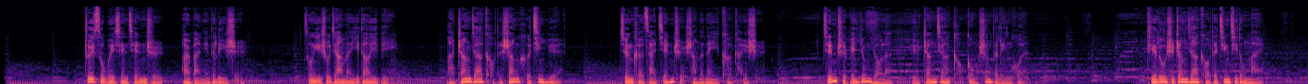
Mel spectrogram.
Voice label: 男国 纪录片; 非遗剪纸

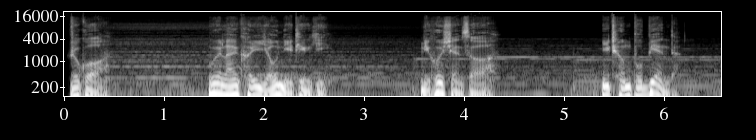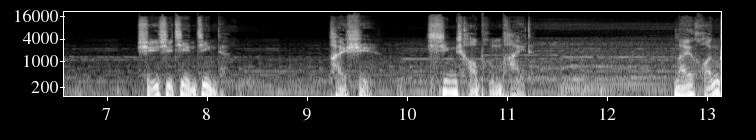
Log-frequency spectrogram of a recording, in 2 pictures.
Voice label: 男 大音 形象宣传片; 走心企业形象片样音; 环科园

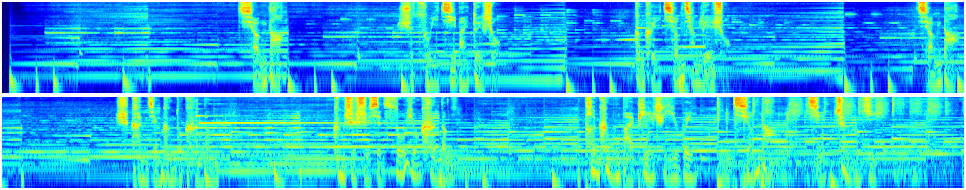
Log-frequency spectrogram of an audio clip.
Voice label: 男国 沉稳烟嗓 汽车; 坦克500

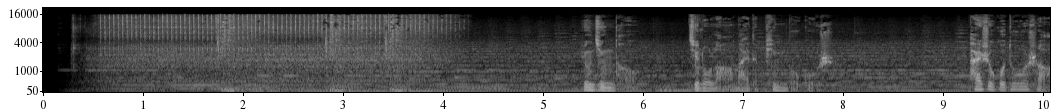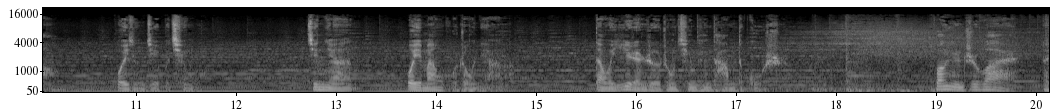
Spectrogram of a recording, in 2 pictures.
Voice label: 男 走心素人; 素人风格男声

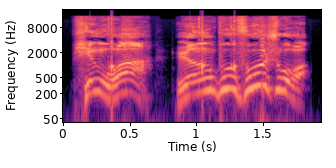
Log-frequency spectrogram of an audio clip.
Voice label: 天津方言 男 大爷 天津话; 方言配音; 天津方言 男375大音 跳水大爷 天津话

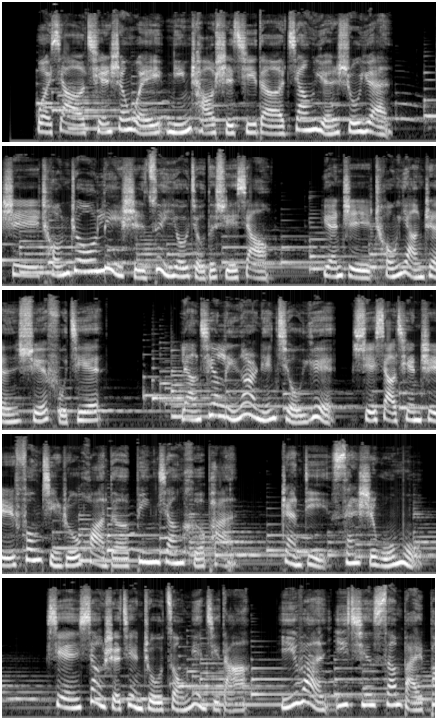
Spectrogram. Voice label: 女国 解说词 小学; 崇州学府街小学

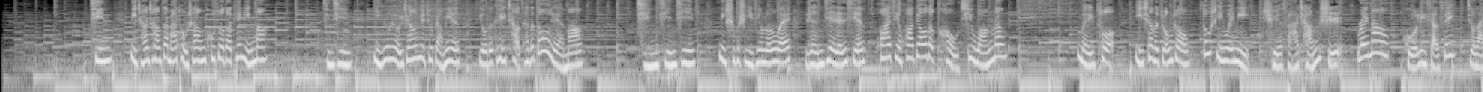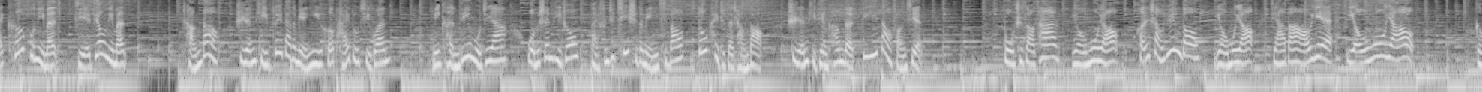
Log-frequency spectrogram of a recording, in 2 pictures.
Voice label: 女 国 大音 诙谐幽默; 蒙牛优益C

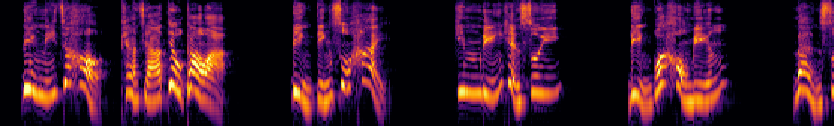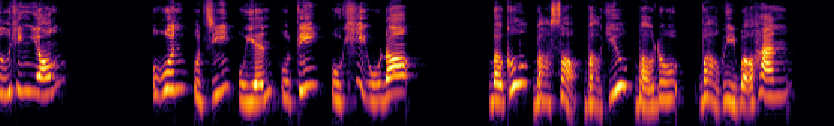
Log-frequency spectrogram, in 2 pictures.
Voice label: 闽南语 女 闽南语试音 龙年祝福 年轻; 方言配音

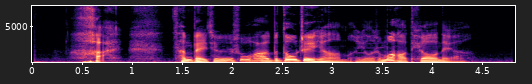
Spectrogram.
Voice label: 北京方言 男 方言一句; 方言配音

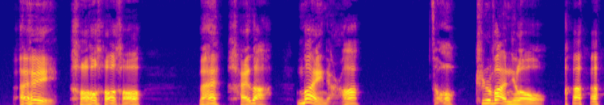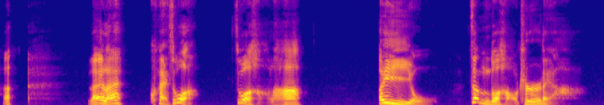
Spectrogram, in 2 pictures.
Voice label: 北京方言 男 老父亲; 方言配音

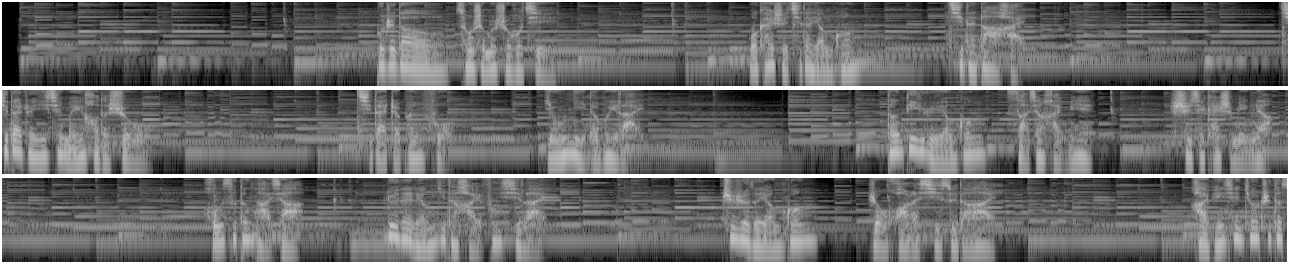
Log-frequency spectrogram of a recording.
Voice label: 男 宣传片 素人 微电影 小清新 爱情; 素人风格男声; 余生漫漫都是你

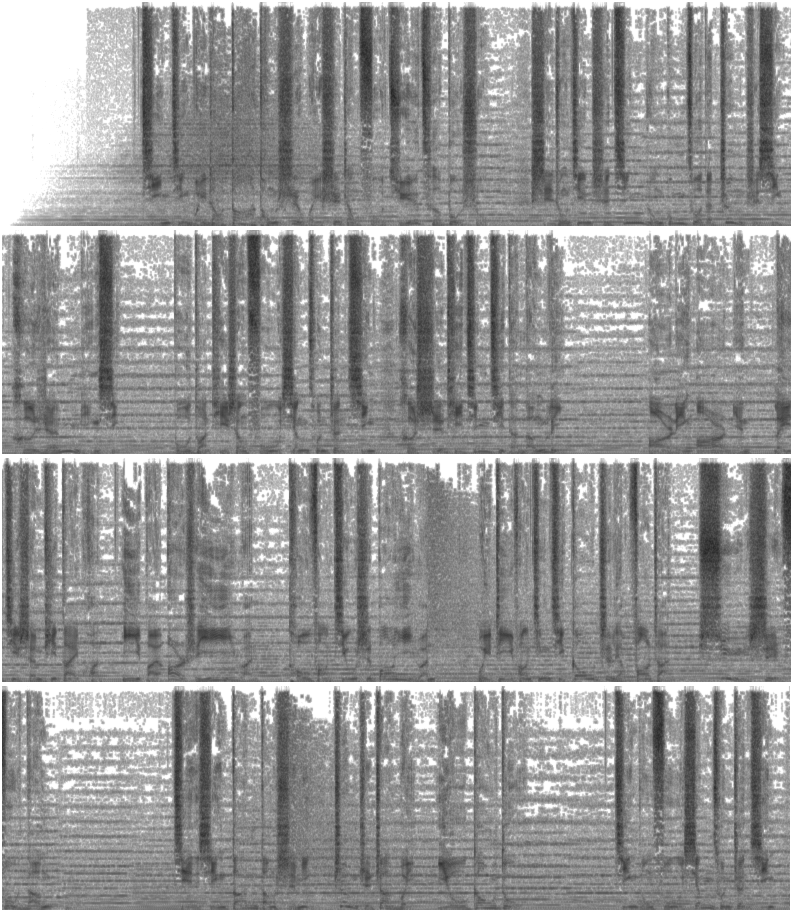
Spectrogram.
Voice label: 男 大音, 银行宣传样音; 中国农业银行大同市分行

